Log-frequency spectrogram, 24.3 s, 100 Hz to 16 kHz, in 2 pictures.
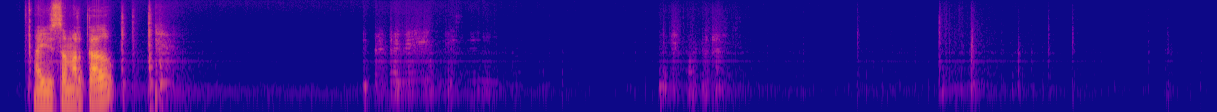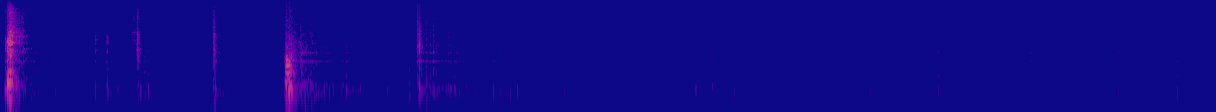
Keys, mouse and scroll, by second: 1.4 Return, 11.5-13.3 Down, 14.2-16.2 Up.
